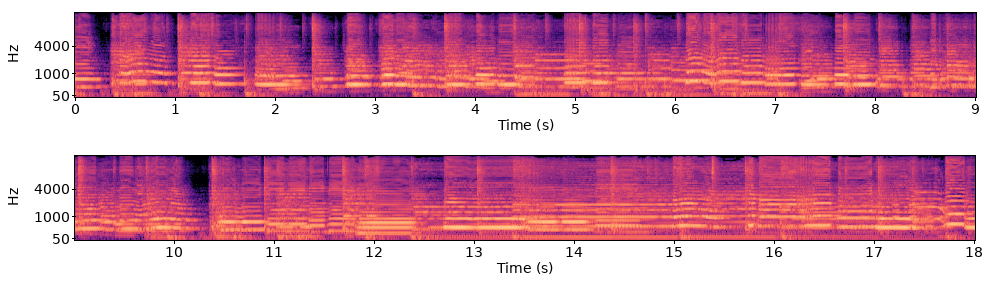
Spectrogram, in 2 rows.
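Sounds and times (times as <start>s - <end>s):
saxophone playing jazzy melody: 0.0s - 18.0s.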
